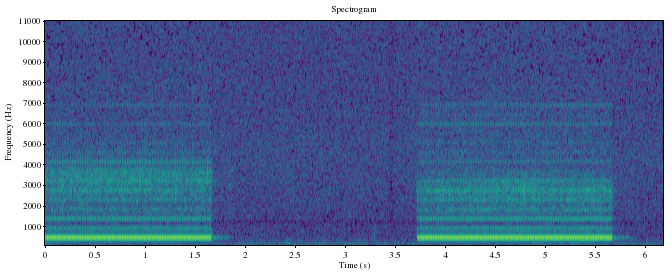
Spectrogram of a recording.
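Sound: telephone dialing and ringing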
